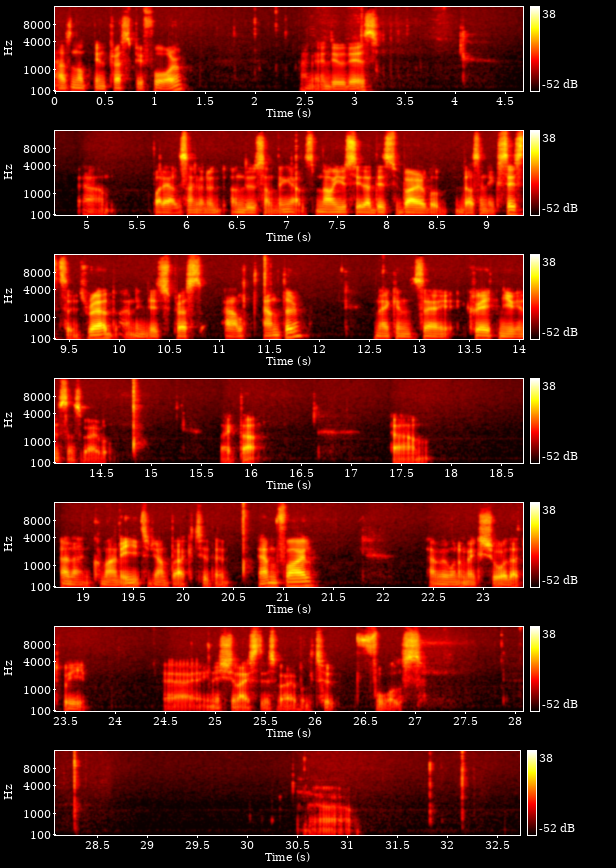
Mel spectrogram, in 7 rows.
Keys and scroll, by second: 11.5 alt+Return, 19.3 super+e, 24.9 super+y, 27.1 super+y, 28.0 super+Right.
